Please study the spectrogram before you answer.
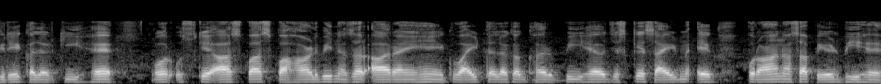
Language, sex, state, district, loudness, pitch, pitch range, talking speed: Kumaoni, male, Uttarakhand, Uttarkashi, -16 LUFS, 115 Hz, 115-120 Hz, 210 wpm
